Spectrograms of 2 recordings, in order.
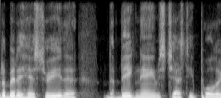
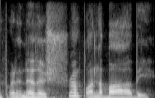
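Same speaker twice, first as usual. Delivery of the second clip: half-hearted Australian movie line; barely-there Australian accent; bad Australian impression; 4 dB quieter than usual. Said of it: "Terrible at impersonation".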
